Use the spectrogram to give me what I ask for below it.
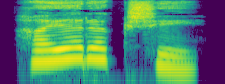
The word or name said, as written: ಹಯರಕ್ಷೆ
